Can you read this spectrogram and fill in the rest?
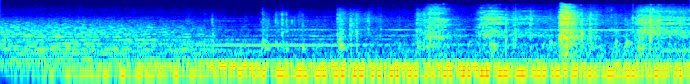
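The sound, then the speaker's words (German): Hooves of an Elder mare pound in a fast galloping rhythm as her rider drives her on, many miles past a forest, over a steady low rumble, with sharp thudding impacts growing more prominent partway through. No one speaks. “trieb Jardon seine Elderstute an, als gäbe es keinen Morgen mehr”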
